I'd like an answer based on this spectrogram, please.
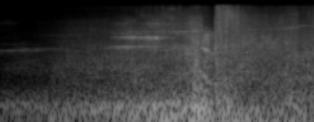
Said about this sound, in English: That's all you need to hear is the plane sounds. Plane stuff.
